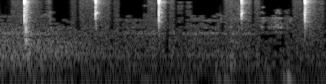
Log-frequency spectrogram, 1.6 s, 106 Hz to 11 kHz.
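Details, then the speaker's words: 1968 MGC after LED turn-signal conversion with new flasher unit: crisp, evenly spaced clicks about three a second, slightly different from the old unit; flasher cycling normally. "I've turned to turn on the right blinker and you can hear click click so this flasher unit has the sound the clicking sound just like the old one I mean it sounds a little bit differently but it's it's indicating the way it should"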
